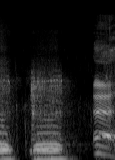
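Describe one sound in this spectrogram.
A steamboat horn toots deeply twice.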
